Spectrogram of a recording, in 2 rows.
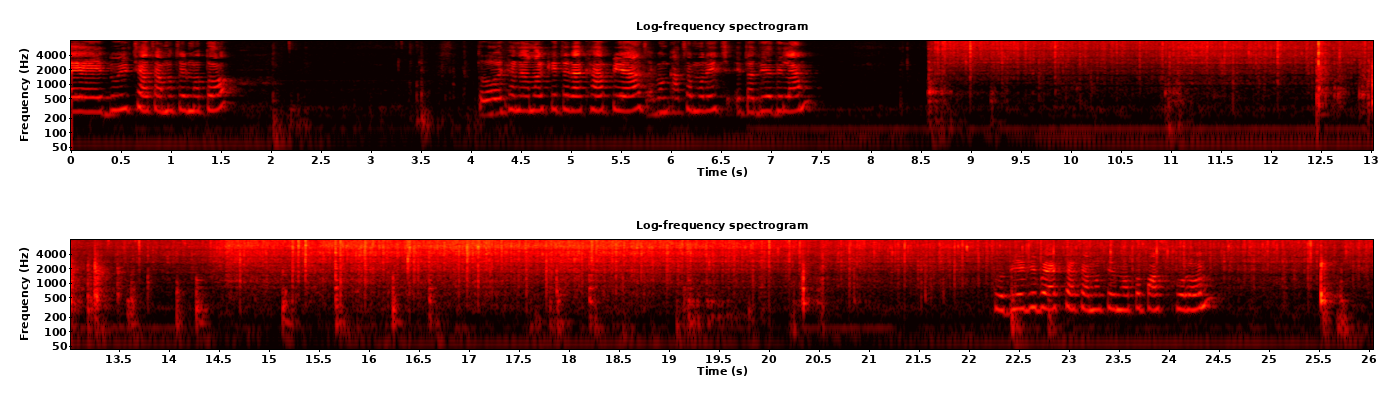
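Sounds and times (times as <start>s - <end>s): onions sizzling in hot oil: 8.6s - 26.0s
wooden spatula scraping a pan: 12.8s - 21.0s.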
